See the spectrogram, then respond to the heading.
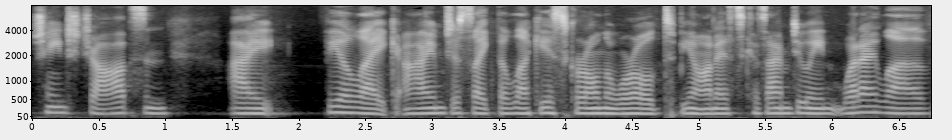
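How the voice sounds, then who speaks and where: With an American accent, a woman talks at a very deep, low pitch. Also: very clean recording, silent background. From southern California. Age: 30s. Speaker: ultramarathoner and nurse. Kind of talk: casual interview.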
